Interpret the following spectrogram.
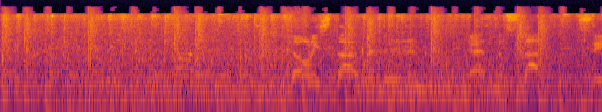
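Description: Steady low rumble and rattle of a zoo's miniature ride-on train car rolling along its track, with music and a voice over it.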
